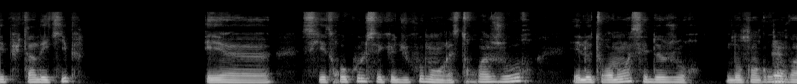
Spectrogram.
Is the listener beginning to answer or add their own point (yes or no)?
no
